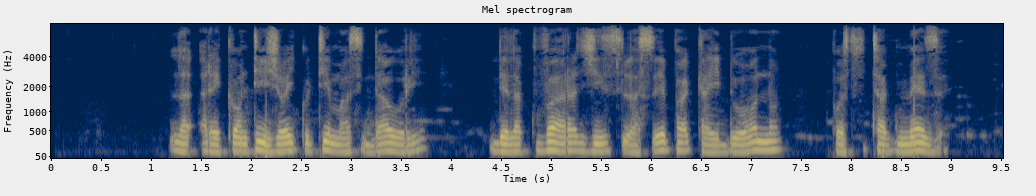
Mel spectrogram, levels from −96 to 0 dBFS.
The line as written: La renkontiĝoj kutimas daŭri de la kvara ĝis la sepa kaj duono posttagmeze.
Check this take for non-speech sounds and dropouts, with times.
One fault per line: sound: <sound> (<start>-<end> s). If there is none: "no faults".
no faults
